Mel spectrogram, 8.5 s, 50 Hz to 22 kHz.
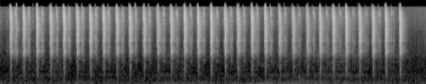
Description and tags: CLICK RHYTHM 09
A set of rhythms created using kitchen implements. They are all unprocessed, and some are more regular than other. I made these as the raw material for a video soundtrack and thought other people might find them useful too.
improvised, beats, rhythmic, clicks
